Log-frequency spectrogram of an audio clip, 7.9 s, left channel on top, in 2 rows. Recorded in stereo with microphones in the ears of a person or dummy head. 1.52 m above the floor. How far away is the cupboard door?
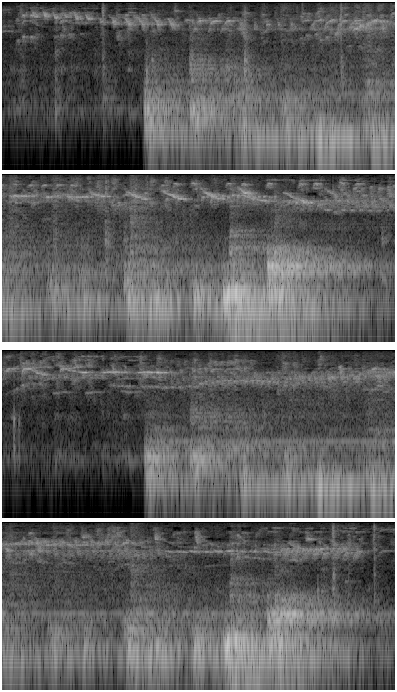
About 1.4 m.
